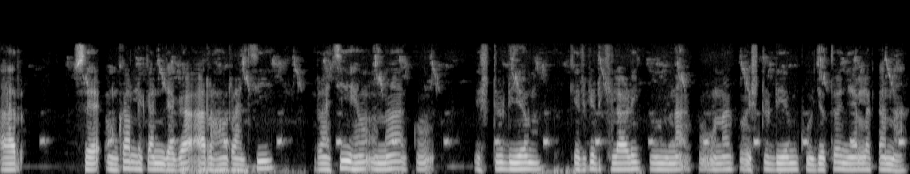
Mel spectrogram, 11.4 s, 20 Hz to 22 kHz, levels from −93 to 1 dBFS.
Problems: background sounds at intervals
